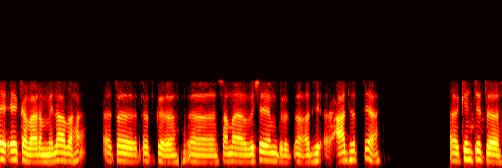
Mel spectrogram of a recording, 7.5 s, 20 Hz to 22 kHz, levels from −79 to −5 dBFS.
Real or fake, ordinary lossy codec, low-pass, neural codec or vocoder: real; none; 3.6 kHz; none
